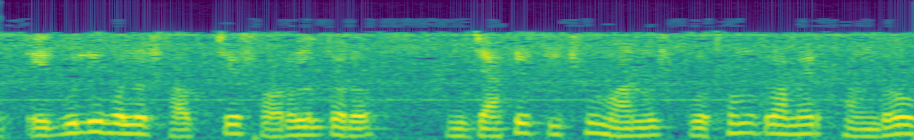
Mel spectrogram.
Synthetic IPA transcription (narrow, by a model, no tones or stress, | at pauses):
eɡuliɦoloʃɔbt͡ɕeʃɔɾolot̪oɾo | d͡ʑakekit͡ɕʰumanuʃpɾot̪ʰomkɾɔmeɾkʰɔnd̪o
